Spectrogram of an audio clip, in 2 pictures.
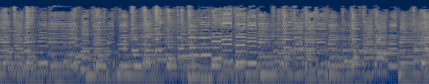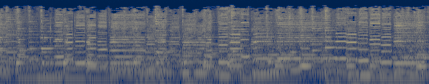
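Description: Instrumental choro played by a small ensemble, a melody line over a running bass line, without a break.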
